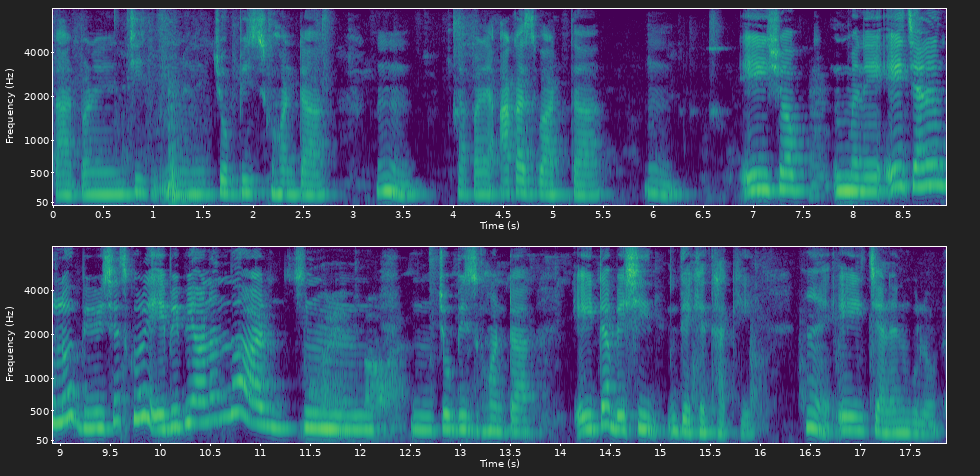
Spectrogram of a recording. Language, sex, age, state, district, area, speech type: Bengali, female, 45-60, West Bengal, Darjeeling, rural, spontaneous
